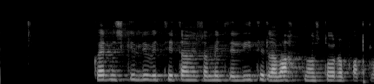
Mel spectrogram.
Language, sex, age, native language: Icelandic, female, 60-69, Icelandic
